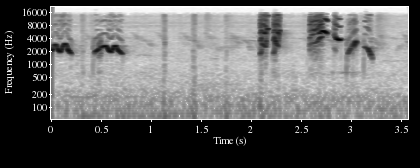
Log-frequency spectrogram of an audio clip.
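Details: Female greater green leafbird in breeding condition, calling to attract males. Two loud, wavering whistled notes open the call. After a pause comes a burst of harsh, buzzy and squeaky notes ending in a falling whistle, with a faint background hum.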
